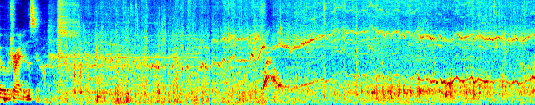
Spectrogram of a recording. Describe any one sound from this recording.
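An electric motor whines and changes pitch as a small car races about.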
